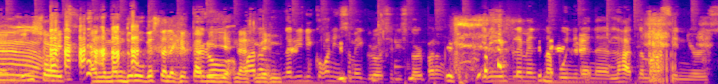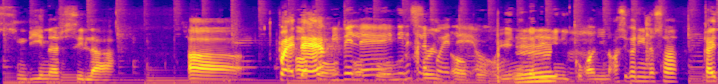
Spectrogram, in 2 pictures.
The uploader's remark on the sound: we've encountered some technical difficulty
